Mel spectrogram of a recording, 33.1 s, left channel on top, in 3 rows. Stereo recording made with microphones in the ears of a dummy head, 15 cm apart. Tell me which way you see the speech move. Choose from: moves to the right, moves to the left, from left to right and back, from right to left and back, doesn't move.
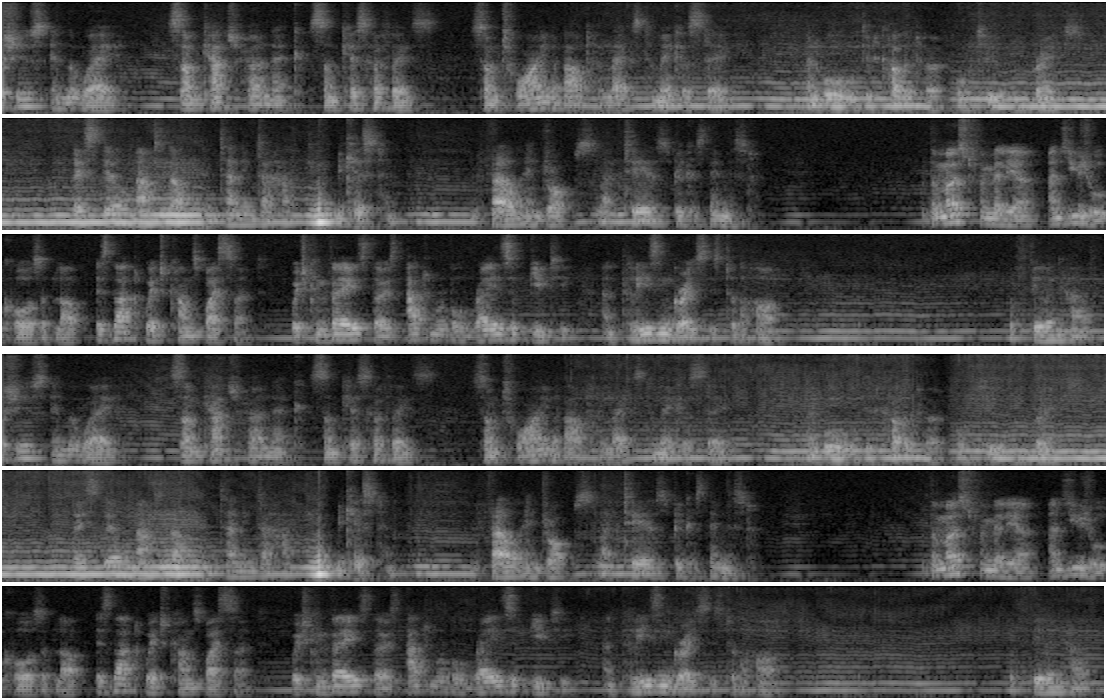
from left to right and back.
